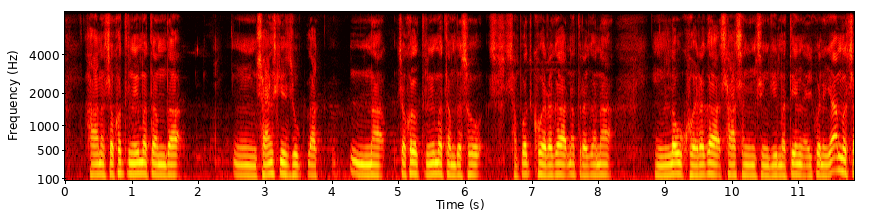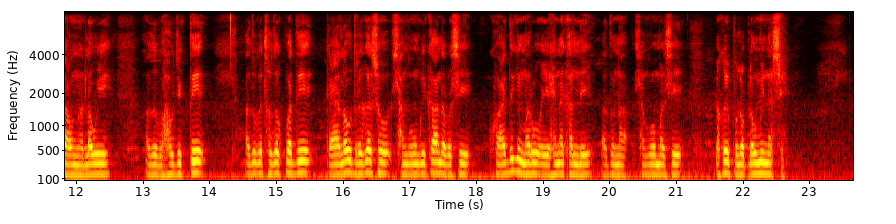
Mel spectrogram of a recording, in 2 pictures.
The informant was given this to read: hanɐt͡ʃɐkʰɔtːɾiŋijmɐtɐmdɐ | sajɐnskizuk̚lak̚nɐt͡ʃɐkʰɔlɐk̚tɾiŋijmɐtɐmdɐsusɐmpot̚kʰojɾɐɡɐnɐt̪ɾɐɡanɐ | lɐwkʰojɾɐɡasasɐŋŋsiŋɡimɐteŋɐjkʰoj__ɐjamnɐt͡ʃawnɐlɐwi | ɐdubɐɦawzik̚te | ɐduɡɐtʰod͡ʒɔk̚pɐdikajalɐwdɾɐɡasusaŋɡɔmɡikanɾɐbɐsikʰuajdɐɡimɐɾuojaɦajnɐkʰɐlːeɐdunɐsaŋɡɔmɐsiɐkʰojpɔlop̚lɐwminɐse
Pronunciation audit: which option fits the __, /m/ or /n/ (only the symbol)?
n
